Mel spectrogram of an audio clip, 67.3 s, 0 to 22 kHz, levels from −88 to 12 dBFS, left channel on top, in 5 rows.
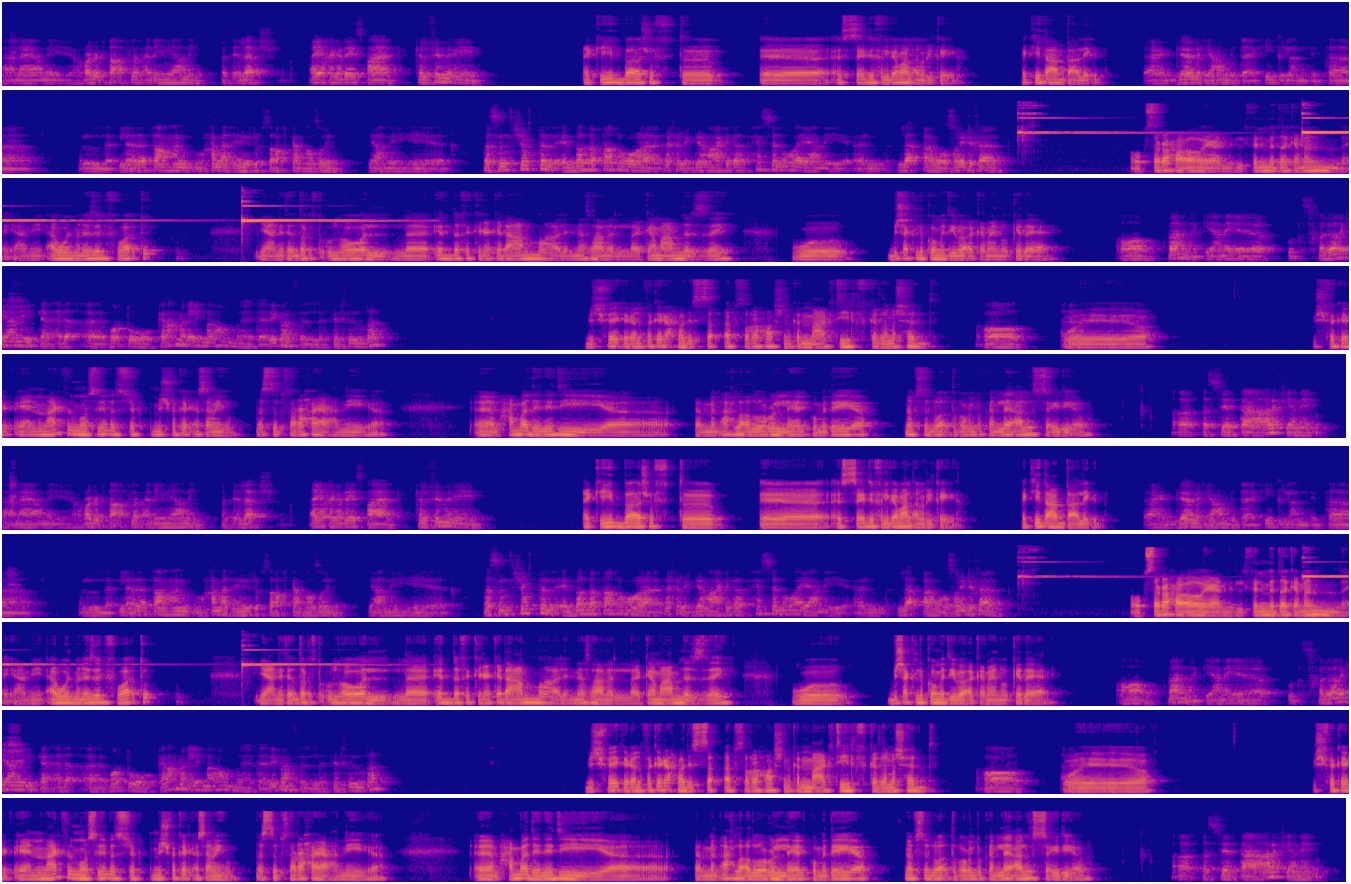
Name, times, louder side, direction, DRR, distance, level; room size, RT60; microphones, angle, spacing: voice 1, 0.0-2.7 3.1-4.8 11.4-13.8 14.2-16.9 17.1-17.9 18.3-23.5 32.6-32.7 38.1-44.2 50.2-50.6 51.0-51.2 65.6-67.0, left 2 dB, 5° left, 3.3 m, -39 dB
voice 2, 5.8-7.2 7.6-9.6 10.2-11.0 24.8-28.5 29.1-34.6 34.9-35.4 35.8-37.5 46.3-49.7 51.0-51.9 53.5-58.3 58.6-62.6 62.9-64.8, right 3 dB, 55° right, 0.5 m, -28 dB
sound 1, 23.6-24.6 26.5-27.7 29.3-30.8, left 8 dB, 85° left, 1.7 m, -25 dB
11.0 x 5.6 x 4.1 m
head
